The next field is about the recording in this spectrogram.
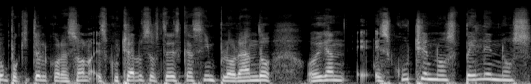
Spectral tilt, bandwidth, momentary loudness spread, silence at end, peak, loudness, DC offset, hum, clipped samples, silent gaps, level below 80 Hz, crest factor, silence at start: -6 dB/octave; 15 kHz; 6 LU; 0 s; -4 dBFS; -16 LUFS; under 0.1%; none; under 0.1%; none; -28 dBFS; 12 dB; 0 s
